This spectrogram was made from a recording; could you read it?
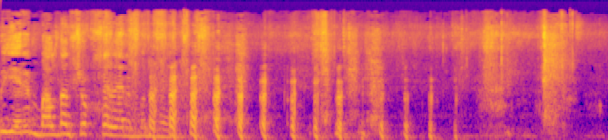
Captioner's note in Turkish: Kahkaha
